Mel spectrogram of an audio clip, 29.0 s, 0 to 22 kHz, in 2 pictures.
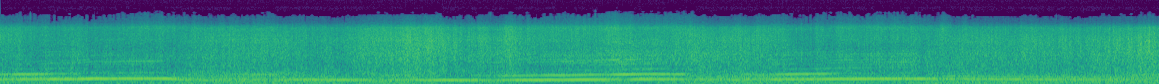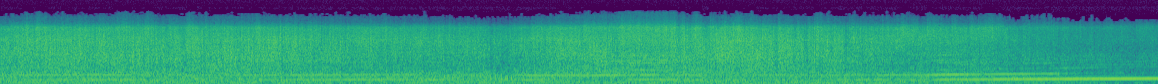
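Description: Kawasaki ZX-10R's inline-four engine running at steady cruising revs over a constant rush of wind. The note dips briefly about two seconds in and climbs near the end as the bike accelerates.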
